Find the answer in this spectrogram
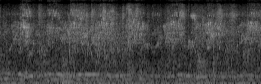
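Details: Budgerigar chatter, softer and more even: thin, raspy high chirps overlapping in waves, with a faint low hum running beneath the flock's constant warbling.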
